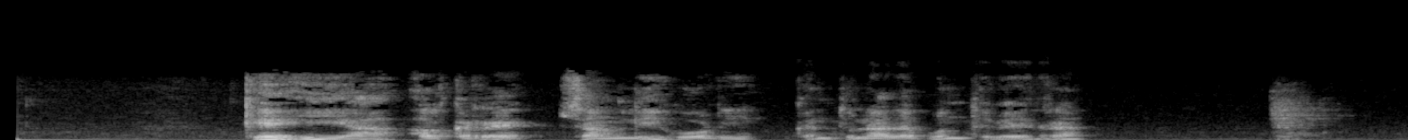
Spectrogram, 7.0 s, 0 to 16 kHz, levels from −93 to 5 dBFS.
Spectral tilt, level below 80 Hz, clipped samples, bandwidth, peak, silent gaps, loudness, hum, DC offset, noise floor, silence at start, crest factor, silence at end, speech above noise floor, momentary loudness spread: -5.5 dB/octave; -52 dBFS; under 0.1%; 8 kHz; -4 dBFS; none; -26 LUFS; 50 Hz at -55 dBFS; under 0.1%; -64 dBFS; 0.1 s; 24 dB; 0.5 s; 38 dB; 20 LU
